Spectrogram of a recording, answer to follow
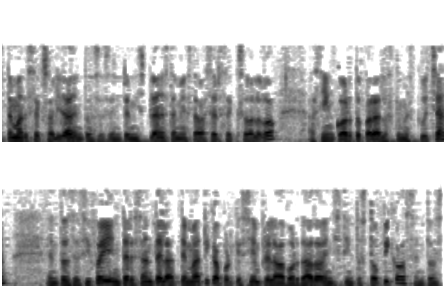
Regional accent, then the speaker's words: Quito, Pichincha, Ecuador; born there; Nací en Ecuador.

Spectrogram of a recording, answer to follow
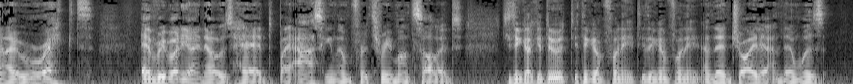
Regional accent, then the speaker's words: Ireland; the problem is, as an Irish comic, is we're all known as story comics.

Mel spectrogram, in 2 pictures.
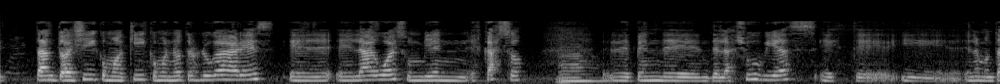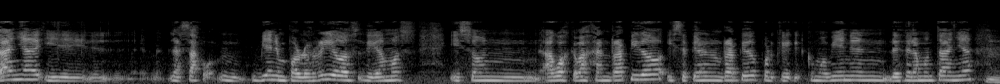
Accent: Santa María, Catamarca, Argentina; born there; Nací en Santa María, que es una ciudad que queda en la parte norte de Catamarca, casi en el límite con Salta y Tucumán, cercano a Cafayate

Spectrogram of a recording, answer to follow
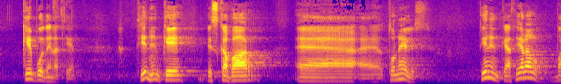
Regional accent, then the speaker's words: Palestine; y nosotros los palestinos

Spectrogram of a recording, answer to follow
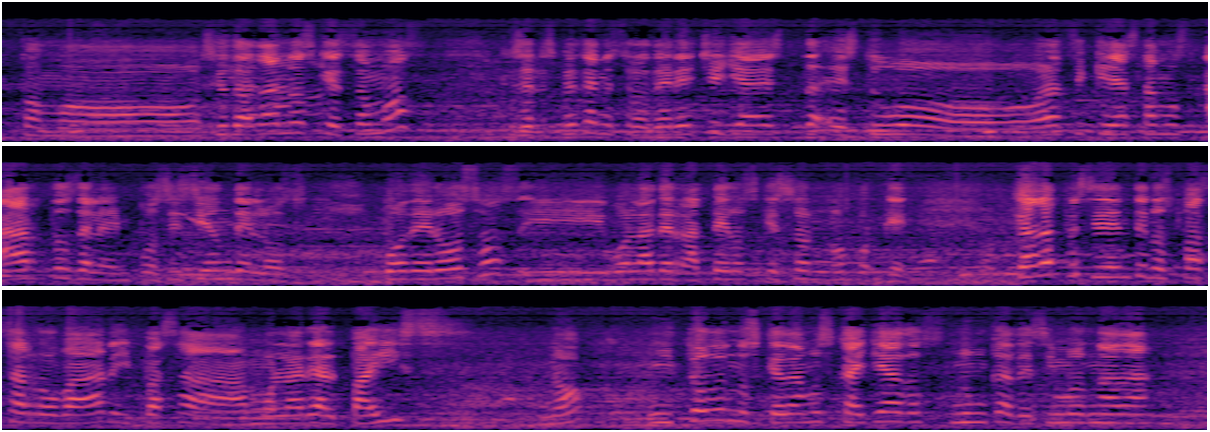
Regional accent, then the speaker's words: Magdalena Contreras, Mexico City, Mexico; No, digo que somos de la Magdalena Contreras.

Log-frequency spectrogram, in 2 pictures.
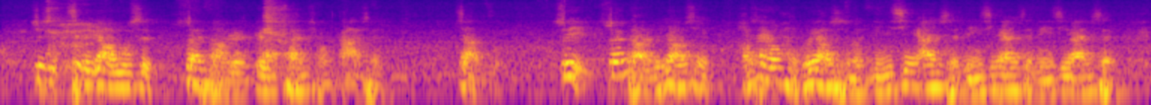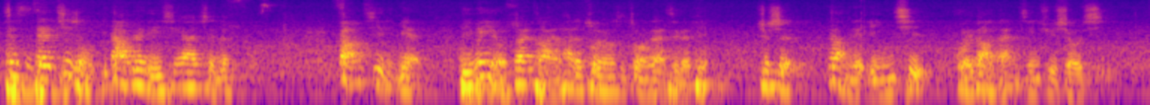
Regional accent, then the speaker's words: Taiwan; 所以我作为一个台湾人，我很喜欢把失眠的责任推卸给零的干扰

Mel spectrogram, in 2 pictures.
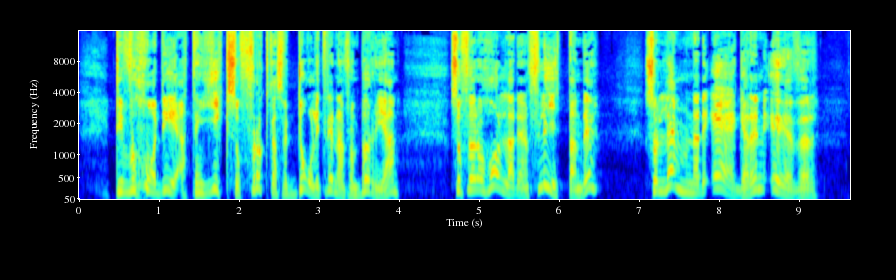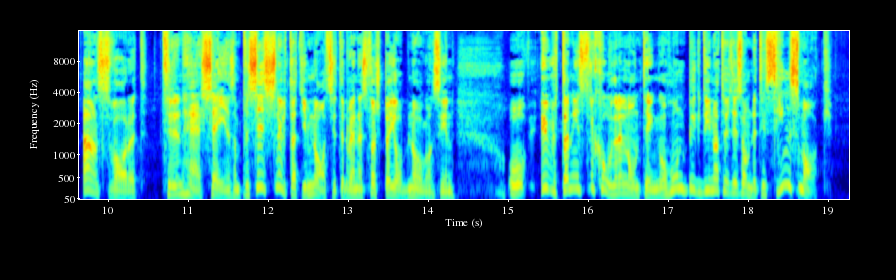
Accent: Hönö, Västra Götaland County, Sweden; born there; och det här är mitt radioprogram. Jag är född på Hönö i Göteborgs norra skärgård.

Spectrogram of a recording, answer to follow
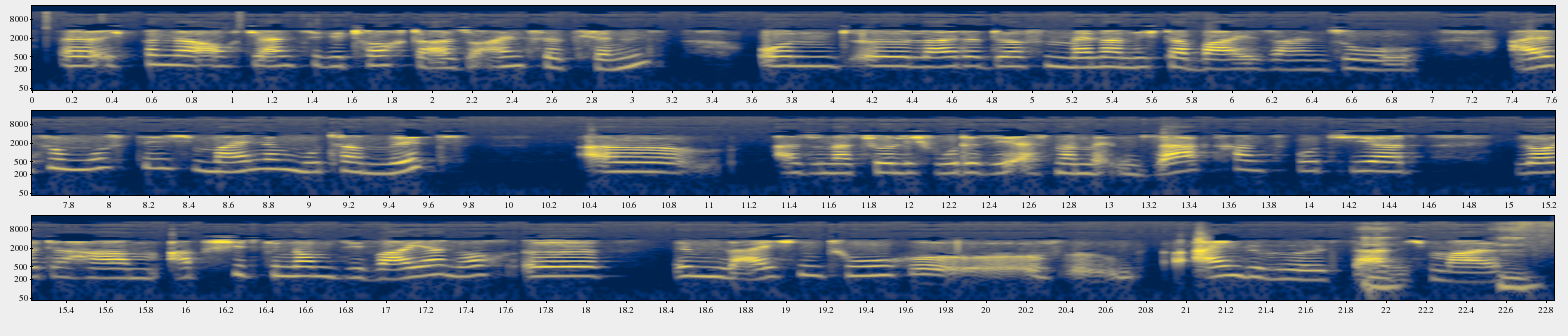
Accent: Turkey; der Name sagt ja schon was. Ich komme aus der Türkei.

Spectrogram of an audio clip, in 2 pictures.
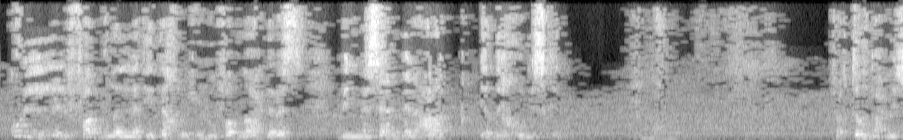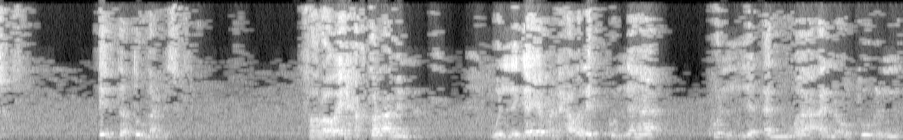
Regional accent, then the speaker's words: Egypt; بياخدوا جبال الرمان عندنا في مصر

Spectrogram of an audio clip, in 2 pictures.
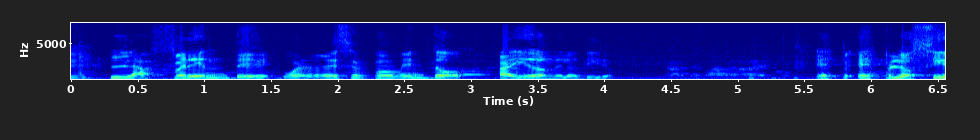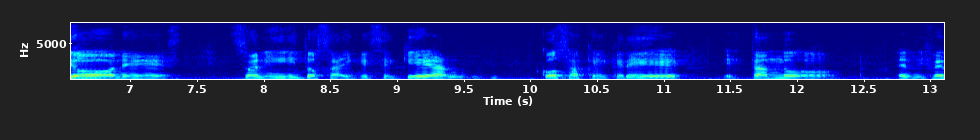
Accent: San Martín, Buenos Aires Province, Argentina; pero somos de San Martín igual. Nuestro público está en San Martín y estamos siempre ahí.

